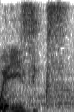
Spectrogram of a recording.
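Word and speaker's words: ASICS: Eu pesquisei para falar bem certinho para vocês o nome e daí assim eu sempre falava a six, mas o correto de pronunciar é ASIX, tá?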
